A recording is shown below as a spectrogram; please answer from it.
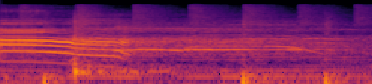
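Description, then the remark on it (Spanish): A loud, drawn-out war cry from an audience member: one voice yelling in a long wavering shout that slides downward in pitch, with a few dull low thumps beneath it and a faint crowd in the background. “Alguien va a dar un grito de guerra.”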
